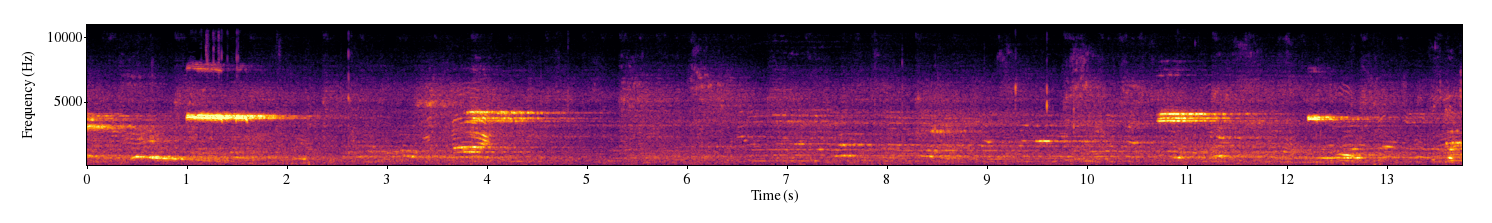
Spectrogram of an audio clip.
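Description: Shoes squeak sharply on a rubber mat.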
